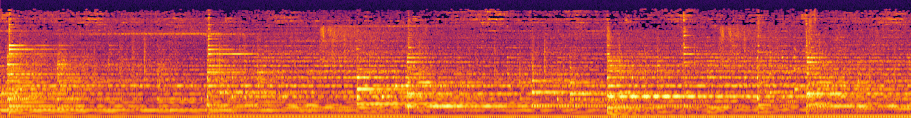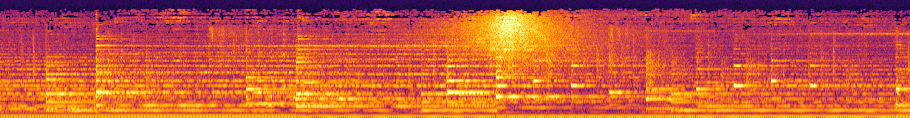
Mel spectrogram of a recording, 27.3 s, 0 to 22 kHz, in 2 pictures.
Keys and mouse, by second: 1.4 middle click, 2.1 Tab, 3.3 w, 5.3 w, 6.7 w, 14.7 w, 18.5 w, 19.6 w.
